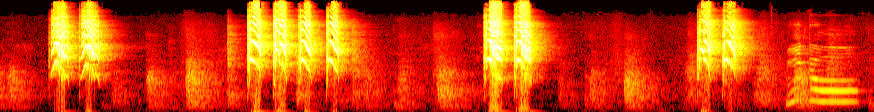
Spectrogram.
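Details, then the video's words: Harsh parrot screeches come in clusters of two to four, separated by quieter rustling, and end with a short, thin tonal whistle. "Parrot Chirping Sounds | Natural Parrot Sounds | Parrot Calling Sounds"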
